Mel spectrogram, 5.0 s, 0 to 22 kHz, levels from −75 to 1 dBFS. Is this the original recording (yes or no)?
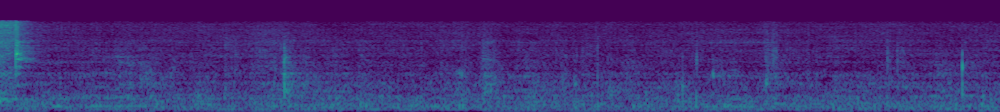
no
